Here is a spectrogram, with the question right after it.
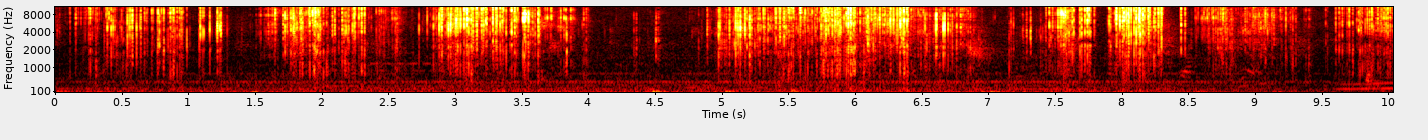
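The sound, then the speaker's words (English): Larvae of Osuzumebachi hornets crunching in their nest: a steady, irregular crackle of tiny dry crunches and rustles, quiet but continuous, with brief denser bursts and no voices. “In their nest, they make this beautiful crunching sound.”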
